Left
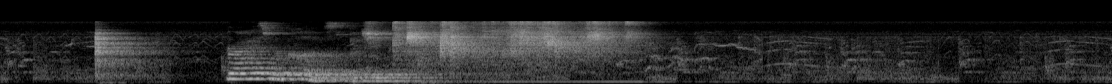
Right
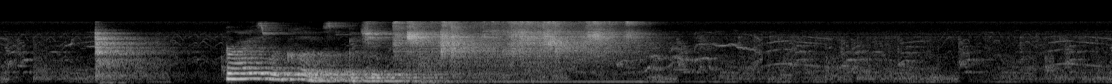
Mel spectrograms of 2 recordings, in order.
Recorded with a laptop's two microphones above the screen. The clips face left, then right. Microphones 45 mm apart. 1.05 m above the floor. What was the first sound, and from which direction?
Tapping, 35° left (ahead or behind).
